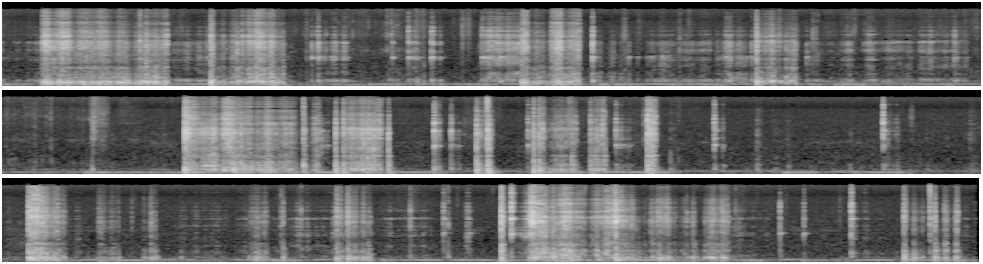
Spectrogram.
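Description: Irregular bursts of scraping and rubbing: handling noise from tongs and a hand working inside a plastic tarantula enclosure, against its web and shed skin. A faint steady low hum runs underneath.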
